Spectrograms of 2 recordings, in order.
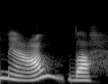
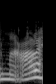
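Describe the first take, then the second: First: The l is thick and the vowel sounds like o. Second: The l is thin and the vowel sounds like a. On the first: The speaker calls it right. "tapi ma'allah" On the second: The speaker calls it wrong. "itu bukan ma'alah ya bacanya"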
